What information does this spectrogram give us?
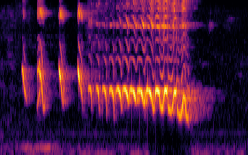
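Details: Sound of a black-naped oriole played to coax other orioles into answering. Four quick rasping notes run into a drawn-out, nasal, quavering squawk that slowly falls in pitch, with faint low hum beneath.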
